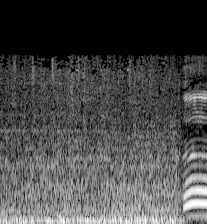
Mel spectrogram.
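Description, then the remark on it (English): A steady low engine rumble fills the cabin of a moving bus, droning continuously before a brief rising mechanical whine cuts in near the end. “Ooh, I feel like there were so many more people on this bus.”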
